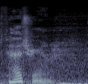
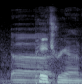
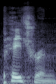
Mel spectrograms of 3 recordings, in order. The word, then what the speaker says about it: Patreon: it patreon Chris patreon I'm just kidding patreon it should be patreon they call it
